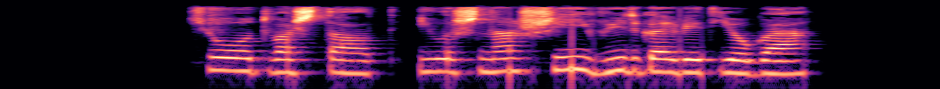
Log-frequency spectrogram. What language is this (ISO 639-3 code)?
chm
